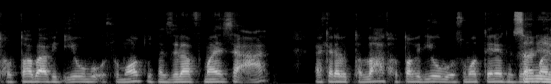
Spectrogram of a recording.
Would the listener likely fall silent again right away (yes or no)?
no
